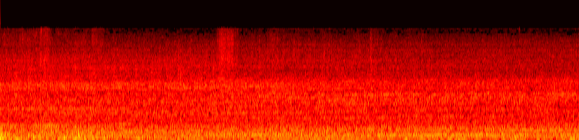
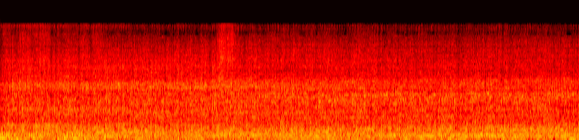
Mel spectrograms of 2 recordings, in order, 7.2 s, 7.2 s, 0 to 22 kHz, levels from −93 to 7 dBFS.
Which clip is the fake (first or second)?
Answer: second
